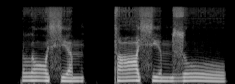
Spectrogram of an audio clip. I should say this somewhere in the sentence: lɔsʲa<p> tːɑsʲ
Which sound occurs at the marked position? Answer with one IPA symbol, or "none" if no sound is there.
m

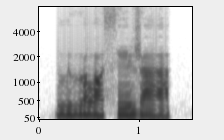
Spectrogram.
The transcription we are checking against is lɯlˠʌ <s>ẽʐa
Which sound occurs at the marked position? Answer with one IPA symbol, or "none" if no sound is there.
s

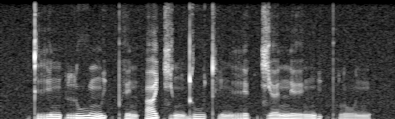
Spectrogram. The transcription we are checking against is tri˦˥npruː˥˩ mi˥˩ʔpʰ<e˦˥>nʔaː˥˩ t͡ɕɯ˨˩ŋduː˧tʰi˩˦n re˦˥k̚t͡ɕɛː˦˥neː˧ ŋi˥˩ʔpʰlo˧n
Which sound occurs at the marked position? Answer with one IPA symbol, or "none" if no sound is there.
e˨˩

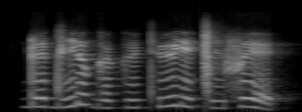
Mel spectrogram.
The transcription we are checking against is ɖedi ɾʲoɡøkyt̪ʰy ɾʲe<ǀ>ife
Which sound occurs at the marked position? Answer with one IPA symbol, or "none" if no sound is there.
ǀ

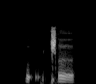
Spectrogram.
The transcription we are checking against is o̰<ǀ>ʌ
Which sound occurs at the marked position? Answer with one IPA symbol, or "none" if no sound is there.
ǁ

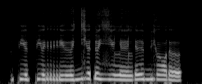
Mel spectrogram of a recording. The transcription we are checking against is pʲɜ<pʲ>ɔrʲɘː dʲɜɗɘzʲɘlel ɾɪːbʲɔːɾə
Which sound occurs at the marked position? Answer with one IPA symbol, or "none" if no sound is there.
pʲ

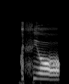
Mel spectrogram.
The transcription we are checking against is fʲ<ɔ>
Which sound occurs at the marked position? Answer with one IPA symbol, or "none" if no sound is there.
ɔ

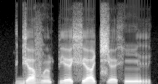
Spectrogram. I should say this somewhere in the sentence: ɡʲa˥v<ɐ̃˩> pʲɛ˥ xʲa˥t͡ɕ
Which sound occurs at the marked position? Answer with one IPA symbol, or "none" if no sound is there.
ɐ̃˩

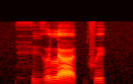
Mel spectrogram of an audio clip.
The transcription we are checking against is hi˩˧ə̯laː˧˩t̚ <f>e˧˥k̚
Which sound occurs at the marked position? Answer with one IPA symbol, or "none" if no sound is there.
f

